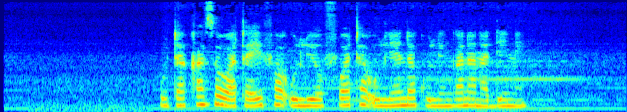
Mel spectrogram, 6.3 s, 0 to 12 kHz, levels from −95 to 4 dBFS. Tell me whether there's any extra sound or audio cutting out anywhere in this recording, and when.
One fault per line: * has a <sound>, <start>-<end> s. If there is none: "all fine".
all fine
